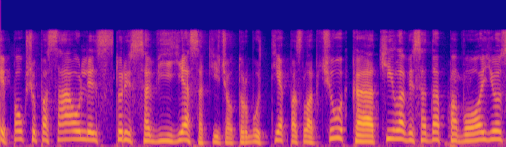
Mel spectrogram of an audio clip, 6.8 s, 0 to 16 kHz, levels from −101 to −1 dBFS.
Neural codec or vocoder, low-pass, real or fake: none; 7.2 kHz; real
